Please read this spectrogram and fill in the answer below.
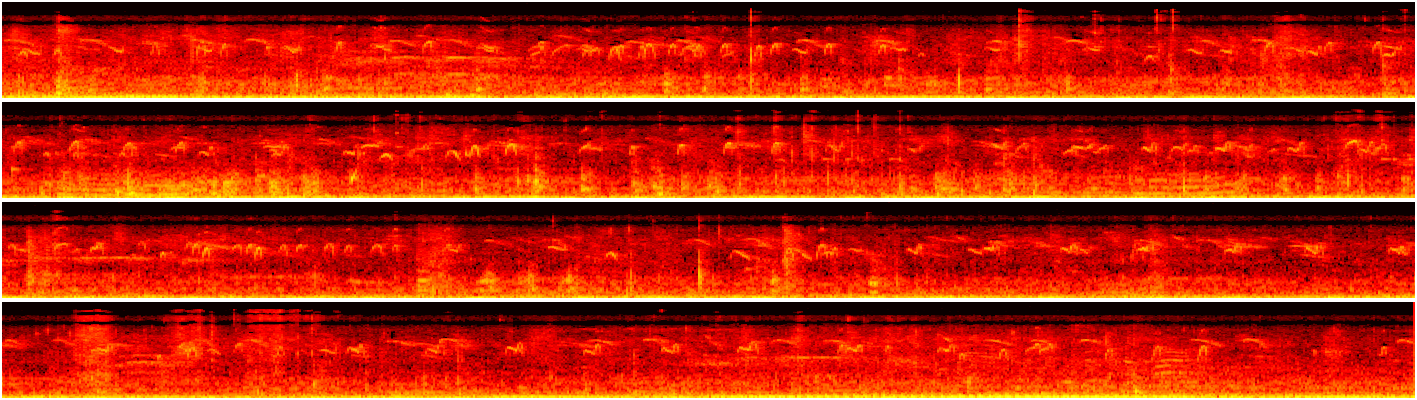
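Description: A flock of Pekin ducklings peeping continuously, many short overlapping calls, over a steady low rumble.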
